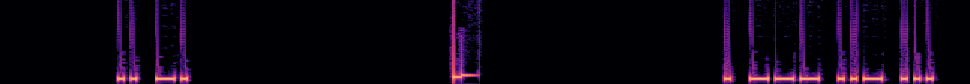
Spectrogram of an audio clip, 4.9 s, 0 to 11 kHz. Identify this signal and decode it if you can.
Morse code, heard as a keyed tone, about 33 wpm, 700 Hz. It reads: IN EOUS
